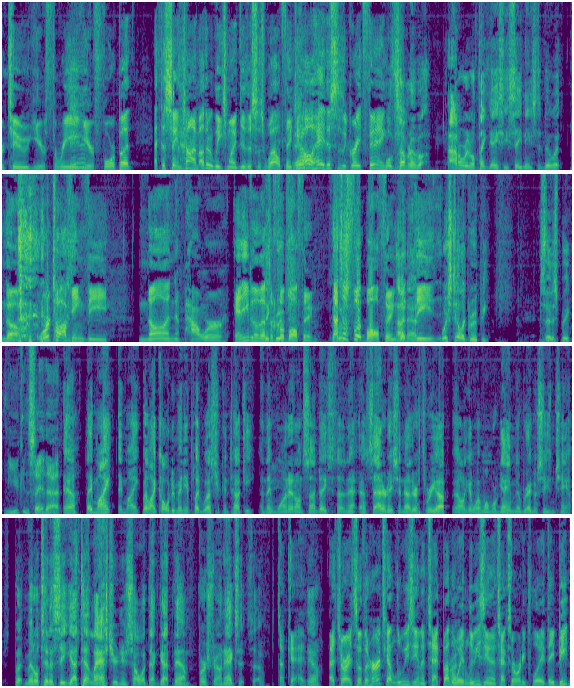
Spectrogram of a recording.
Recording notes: From The Union Pub and Grill in Huntington.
